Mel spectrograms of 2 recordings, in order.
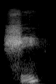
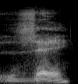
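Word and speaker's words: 世: In Chinese, it's pronounced Shi. In Japanese, it's Ze. In Korean, it's pronounced Se.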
